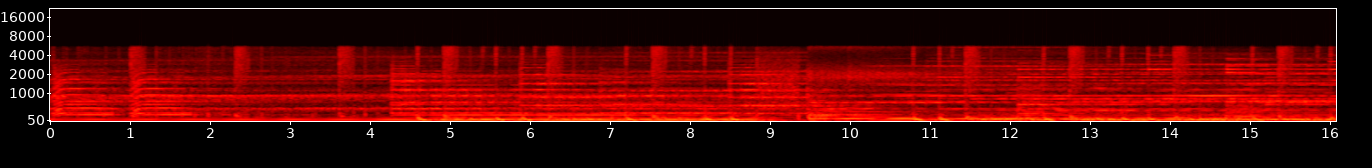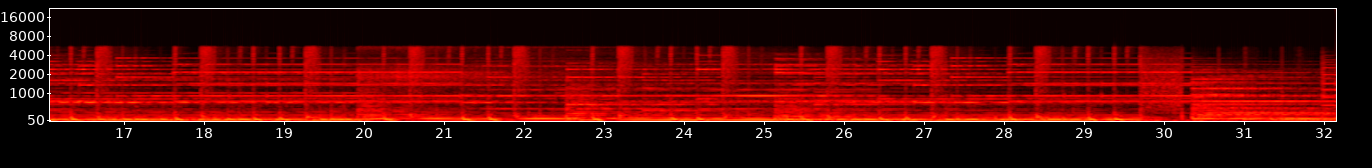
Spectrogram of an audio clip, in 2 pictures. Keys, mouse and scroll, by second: 0.7 click, 1.4 right click, 2.3 click, 3.1 click, 3.9 click, 4.5 click, 4.6 click, 6.0 click, 8.4 click, 9.2 click, 10.0 click, 11.0 click, 11.6 click, 11.7 click, 11.9 click, 12.0 double click, 13.6 click, 14.1 c, 14.3 click, 14.5 c, 17.0-19.0 typing, 18.0 Return, 18.2 Return, 18.6 Return, 18.8 Return, 19.1 Return, 19.4 Return, 21.5 click, 27.6 click, 28.0 click, 28.1 double click, 28.9 double click, 30.0 click, 31.7 click.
